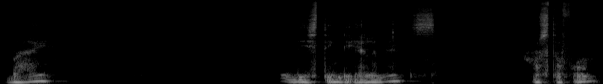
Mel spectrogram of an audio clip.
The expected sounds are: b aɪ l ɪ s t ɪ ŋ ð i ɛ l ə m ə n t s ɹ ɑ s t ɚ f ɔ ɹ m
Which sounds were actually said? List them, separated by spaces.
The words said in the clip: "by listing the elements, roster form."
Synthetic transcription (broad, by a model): b aɪ l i s t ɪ ŋ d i ɛ l ə m ə n t s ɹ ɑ s t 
